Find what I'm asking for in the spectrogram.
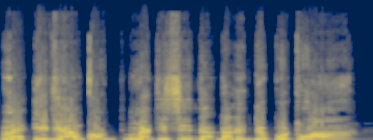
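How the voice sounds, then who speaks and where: A man with a high voice talks straight to his viewers as he scrolls through posts. He sounds scornful and repeats himself, asking again and again whether they can see. The sound is dry and close. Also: big pitch swings, moderate pace, a bit bright, husky, dry recording, soft background music. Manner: repetitive, scornful, keeps asking "you see?". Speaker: online commentator. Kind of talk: talking to camera while scrolling a social media page.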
